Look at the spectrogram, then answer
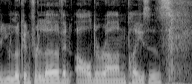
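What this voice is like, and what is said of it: Imitates another person's voice. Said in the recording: “my Dan Fogler impression.”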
